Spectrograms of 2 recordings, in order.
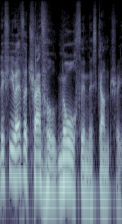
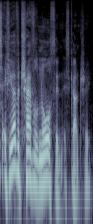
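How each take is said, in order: First: Said in the usual way. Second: Quicker, lightly mocking repeat of own phrase; mocking self-quote. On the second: Presenter quotes his own London-centric phrase back, mocking self-quote. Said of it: "How London".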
